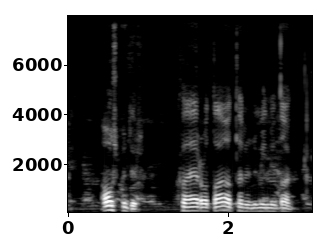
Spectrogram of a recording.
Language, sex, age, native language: Icelandic, male, 15, Icelandic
